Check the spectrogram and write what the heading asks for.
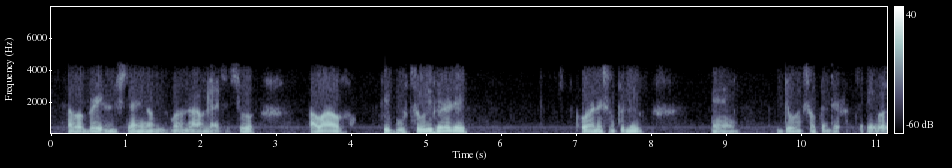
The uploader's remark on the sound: Conference Call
